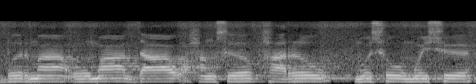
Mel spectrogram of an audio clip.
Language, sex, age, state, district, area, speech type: Bodo, male, 30-45, Assam, Kokrajhar, rural, spontaneous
